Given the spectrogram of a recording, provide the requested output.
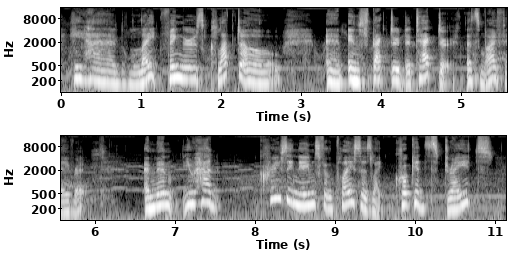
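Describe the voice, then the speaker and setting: Music plays in the background as a woman talks with lively intonation at a fairly high pitch. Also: fairly slow pace. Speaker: voice actor. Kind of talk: commentary track. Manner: lively, enthusiastic.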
